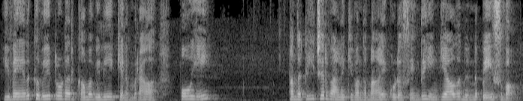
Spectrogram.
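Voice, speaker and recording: A man's voice: high voice, normal speed, a little mellow, lightly acted. A woman voicing a hot-tempered young village man who bullies his sister, speaking harshly and scolding. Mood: angry.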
